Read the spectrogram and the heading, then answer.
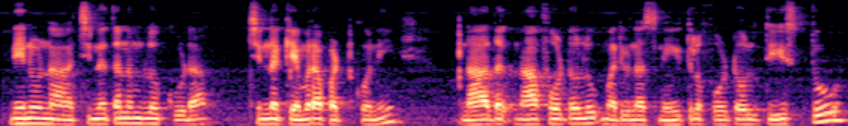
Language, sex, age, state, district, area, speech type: Telugu, male, 18-30, Telangana, Karimnagar, rural, spontaneous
